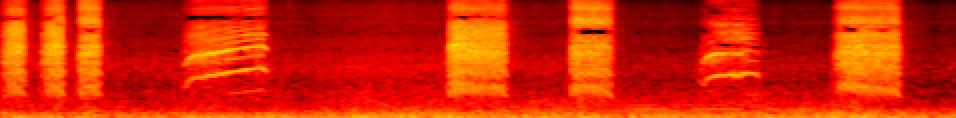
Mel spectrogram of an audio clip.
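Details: Singing Ashy Drongo, used to encourage other drongos to sing. Quick harsh chatter leads into rising ringing whistles, with loud rasping bursts spaced about every second between two swooping whistled notes.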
